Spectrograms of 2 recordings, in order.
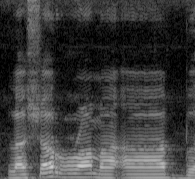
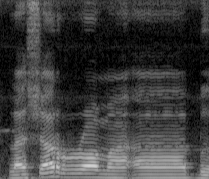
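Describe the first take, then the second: Both takes have the same delivery.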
